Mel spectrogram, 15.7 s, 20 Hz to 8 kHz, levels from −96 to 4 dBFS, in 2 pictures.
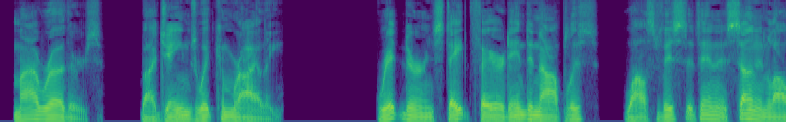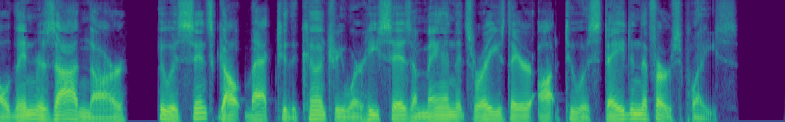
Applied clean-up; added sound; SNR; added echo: none; none; none; none.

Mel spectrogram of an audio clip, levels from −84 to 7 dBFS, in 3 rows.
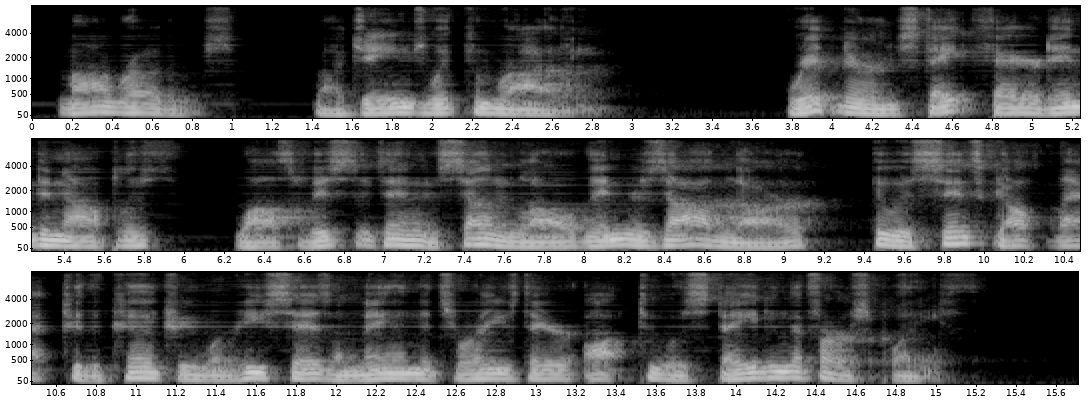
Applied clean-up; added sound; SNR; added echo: neural mask model DeepFilterNet 3.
